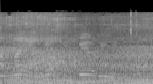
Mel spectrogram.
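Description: Road traffic going by: cars passing with a steady low rumble, under a woman's voice that holds and bends long notes.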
